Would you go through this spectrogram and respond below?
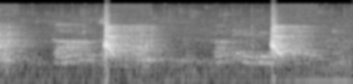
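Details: Corgi; bark; demanding food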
